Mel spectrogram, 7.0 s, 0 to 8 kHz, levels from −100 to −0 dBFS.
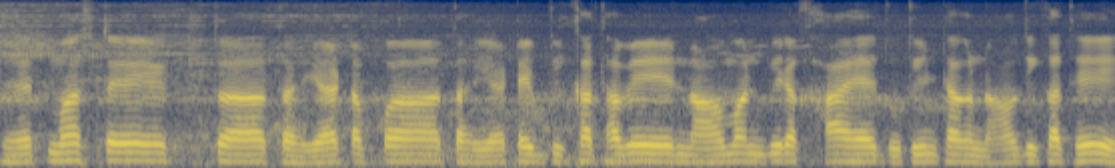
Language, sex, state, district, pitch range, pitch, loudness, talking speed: Chhattisgarhi, male, Chhattisgarh, Rajnandgaon, 125-140 Hz, 130 Hz, -17 LUFS, 200 wpm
